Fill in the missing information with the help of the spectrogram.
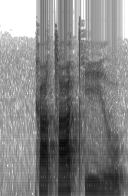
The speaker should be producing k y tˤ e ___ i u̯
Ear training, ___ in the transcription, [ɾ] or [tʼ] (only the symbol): tʼ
